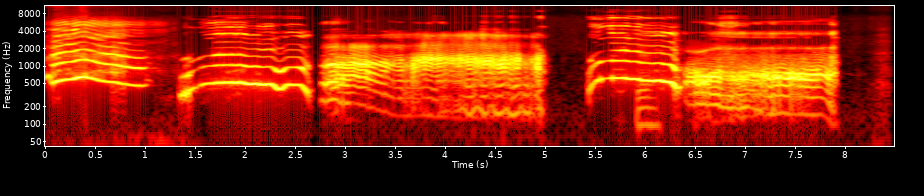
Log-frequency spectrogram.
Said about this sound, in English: So, you know how we were talking about ingressive sounds just a moment ago, like making a sound on the inhale. Yeah. Yeah. Can you do that for me?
